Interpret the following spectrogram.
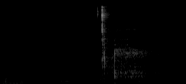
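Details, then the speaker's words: Olympus 12-40 Pro lens on a Panasonic Lumix G80, heard with the lens held close to the camera while zooming with the camera on: a single half-second, high, thin, dry rubbery rasp with a sharp click at the start; the grinding noise occurs only when the camera is on. "And suddenly there's some sort of rubbery grinding noise almost."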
